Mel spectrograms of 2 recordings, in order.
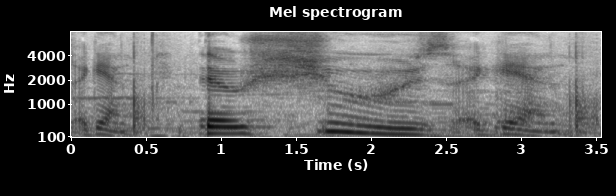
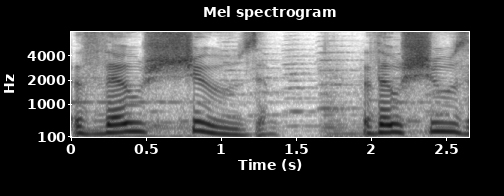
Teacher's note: you can't hear the the sound from those because it merges into the Sho sound from shoes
